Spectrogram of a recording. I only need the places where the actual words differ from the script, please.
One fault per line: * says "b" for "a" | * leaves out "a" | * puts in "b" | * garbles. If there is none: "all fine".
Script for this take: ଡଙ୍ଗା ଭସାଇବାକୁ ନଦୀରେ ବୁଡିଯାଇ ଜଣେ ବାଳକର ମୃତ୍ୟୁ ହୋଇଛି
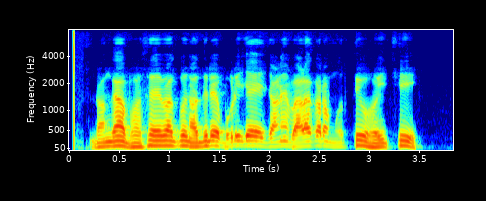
all fine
